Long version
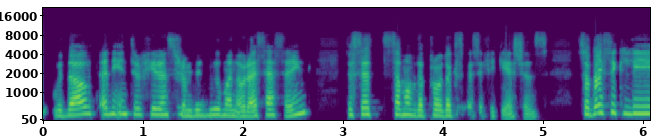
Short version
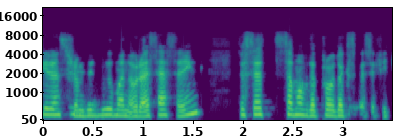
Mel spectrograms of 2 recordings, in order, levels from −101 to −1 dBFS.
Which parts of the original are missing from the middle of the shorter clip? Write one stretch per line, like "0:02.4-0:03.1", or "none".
none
